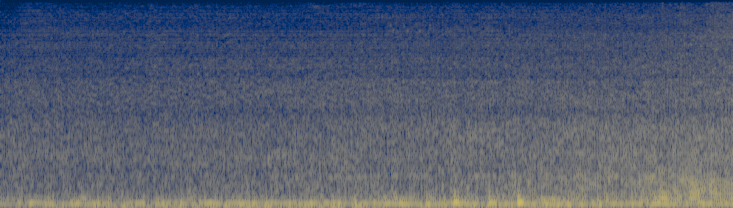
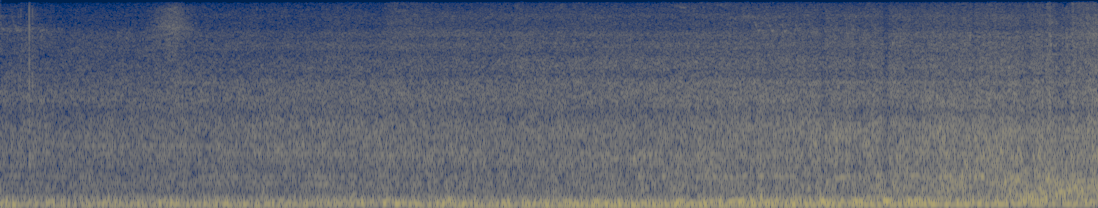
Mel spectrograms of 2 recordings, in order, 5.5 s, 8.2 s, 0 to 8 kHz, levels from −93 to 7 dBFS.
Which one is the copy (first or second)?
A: first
